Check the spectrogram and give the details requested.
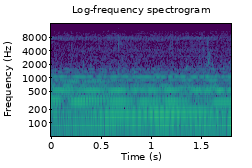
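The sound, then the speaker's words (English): Steady rain falls in a continuous, even patter, with a soft sustained musical tone humming underneath. No one speaks. “But when it was raining, she could bundle up inside and not feel a single drop of water on her wings.”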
